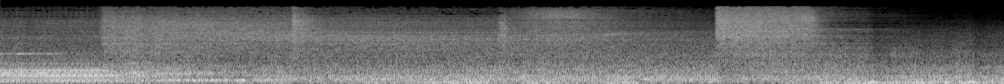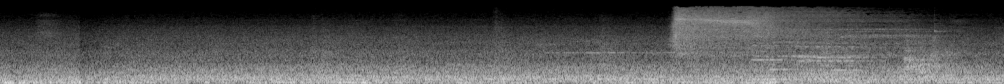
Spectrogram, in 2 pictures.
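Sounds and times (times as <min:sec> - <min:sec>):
train rolling away: 0:00.0 - 0:08.8, 0:15.1 - 0:20.0
low train rumble: 0:00.0 - 0:20.0
air hiss bursts: 0:16.8 - 0:19.1.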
